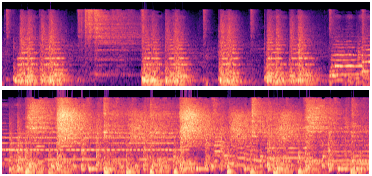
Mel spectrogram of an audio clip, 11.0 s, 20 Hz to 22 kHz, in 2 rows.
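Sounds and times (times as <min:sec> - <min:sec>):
drum kit: 0:00.0 - 0:11.0
jazz fusion band playing: 0:00.0 - 0:11.0
trumpet: 0:00.1 - 0:01.4, 0:02.1 - 0:11.0.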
